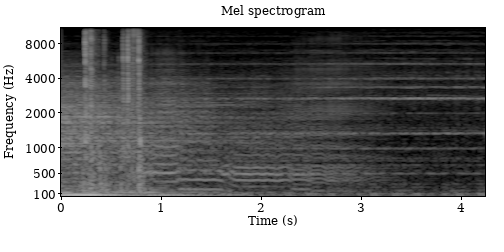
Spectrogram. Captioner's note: door knob clicks; door creaks; suspenseful music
